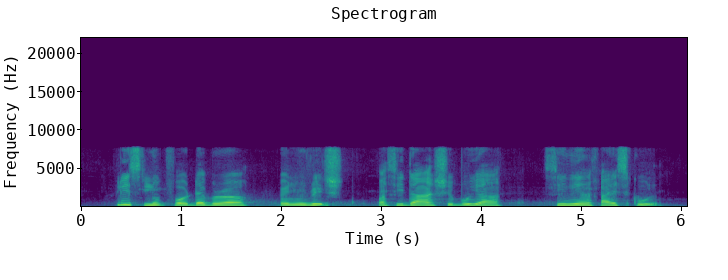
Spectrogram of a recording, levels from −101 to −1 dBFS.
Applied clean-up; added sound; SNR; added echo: neural separator model SepFormer DNS4.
